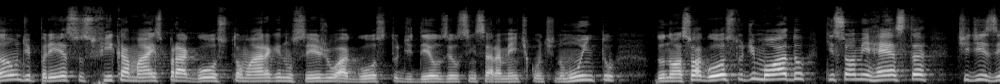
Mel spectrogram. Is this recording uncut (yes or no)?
no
